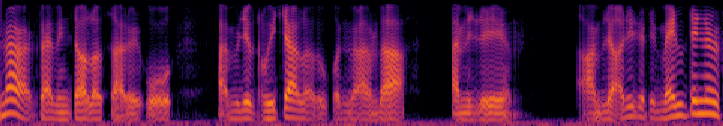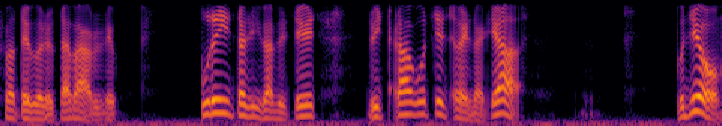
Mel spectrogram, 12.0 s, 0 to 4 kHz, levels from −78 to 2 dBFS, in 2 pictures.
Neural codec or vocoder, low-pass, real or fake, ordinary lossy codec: autoencoder, 22.05 kHz, a latent of 192 numbers a frame, VITS, trained on many speakers; 3.6 kHz; fake; none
